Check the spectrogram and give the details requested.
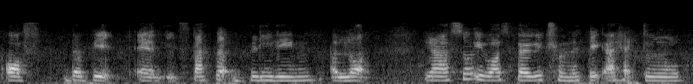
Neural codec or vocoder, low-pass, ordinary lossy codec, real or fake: codec, 44.1 kHz, 3.4 kbps, Pupu-Codec; 7.2 kHz; Opus, 16 kbps; fake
